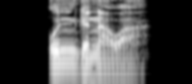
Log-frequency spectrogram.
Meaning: 1. comparative degree of ungenau 2. inflection of ungenau: strong/mixed nominative masculine singular 3. inflection of ungenau: strong genitive/dative feminine singular
- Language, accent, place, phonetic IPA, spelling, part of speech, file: German, Germany, Berlin, [ˈʊnɡəˌnaʊ̯ɐ], ungenauer, adjective, De-ungenauer.ogg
